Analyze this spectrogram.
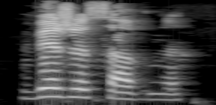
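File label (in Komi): "вежӧсавны", Komi, female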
